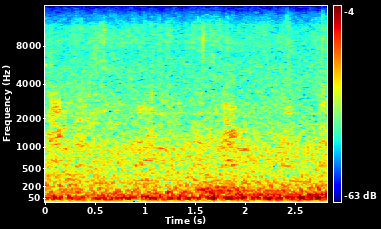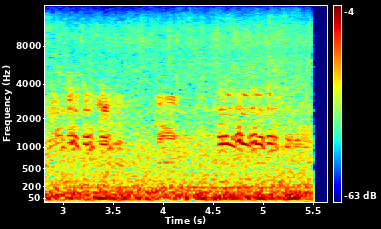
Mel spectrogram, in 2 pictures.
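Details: Greylag geese recorded on 28 April, giving short nasal honks with stacked harmonics, scattered single calls at first and then a denser burst of honking near the end, over steady low background rumble.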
